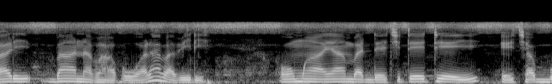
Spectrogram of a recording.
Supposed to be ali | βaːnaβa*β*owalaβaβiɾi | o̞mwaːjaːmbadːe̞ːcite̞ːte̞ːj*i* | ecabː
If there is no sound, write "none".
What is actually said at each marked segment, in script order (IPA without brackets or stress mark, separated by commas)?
β, i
